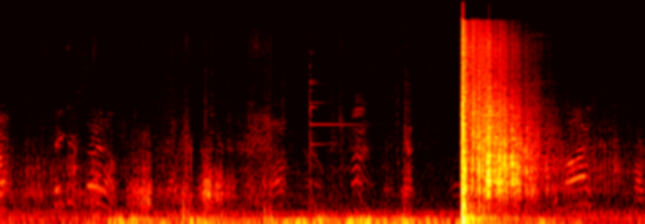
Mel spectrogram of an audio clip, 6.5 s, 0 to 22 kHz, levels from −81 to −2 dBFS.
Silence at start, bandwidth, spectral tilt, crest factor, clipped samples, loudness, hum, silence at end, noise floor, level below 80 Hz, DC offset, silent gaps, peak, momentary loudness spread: 0 s; 16 kHz; -2.5 dB/octave; 24 dB; under 0.1%; -15 LUFS; none; 0.6 s; -51 dBFS; -32 dBFS; under 0.1%; none; 0 dBFS; 30 LU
